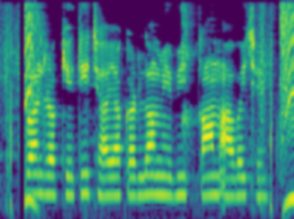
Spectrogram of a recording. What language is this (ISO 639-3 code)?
mai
